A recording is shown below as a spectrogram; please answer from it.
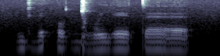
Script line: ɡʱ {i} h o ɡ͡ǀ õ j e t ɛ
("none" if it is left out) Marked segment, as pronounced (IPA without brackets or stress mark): ɪ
